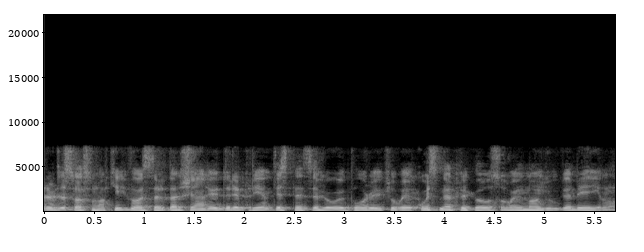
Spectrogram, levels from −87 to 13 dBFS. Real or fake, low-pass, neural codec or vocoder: fake; 7.2 kHz; codec, 24 kHz, 1 kbps, SNAC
